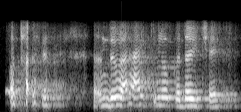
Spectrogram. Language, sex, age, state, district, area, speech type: Maithili, female, 60+, Bihar, Samastipur, rural, conversation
